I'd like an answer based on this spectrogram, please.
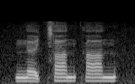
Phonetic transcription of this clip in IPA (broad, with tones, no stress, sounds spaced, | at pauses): ŋ ɛ˨˩ c a˧ n k a˧ n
